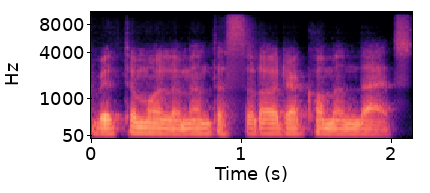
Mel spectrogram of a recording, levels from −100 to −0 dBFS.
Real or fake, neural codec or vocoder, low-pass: fake; codec, 24 kHz, 0.5 kbps, DualCodec; 9.9 kHz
